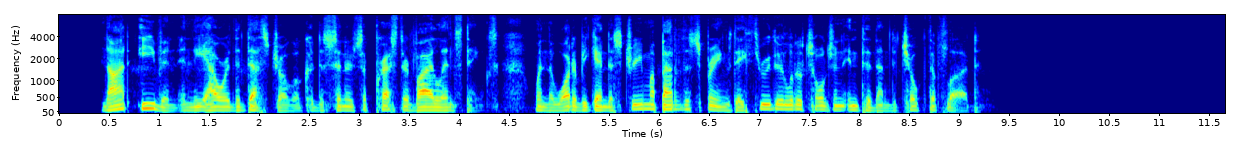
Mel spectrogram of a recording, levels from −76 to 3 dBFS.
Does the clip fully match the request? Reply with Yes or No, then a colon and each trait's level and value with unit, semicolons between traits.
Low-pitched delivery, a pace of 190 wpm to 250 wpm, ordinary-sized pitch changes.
Yes: low, 100 Hz; average, 195 wpm; average, 4.1 semitones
